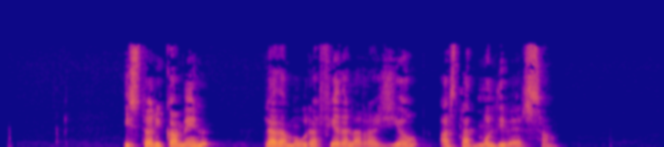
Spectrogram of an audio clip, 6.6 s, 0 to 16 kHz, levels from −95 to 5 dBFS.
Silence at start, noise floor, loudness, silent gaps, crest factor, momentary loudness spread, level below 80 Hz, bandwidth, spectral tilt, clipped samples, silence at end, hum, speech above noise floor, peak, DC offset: 1.25 s; -84 dBFS; -30 LUFS; none; 22 dB; 10 LU; -86 dBFS; 11.5 kHz; -4.5 dB/octave; under 0.1%; 1.1 s; none; 55 dB; -10 dBFS; under 0.1%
